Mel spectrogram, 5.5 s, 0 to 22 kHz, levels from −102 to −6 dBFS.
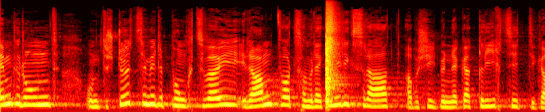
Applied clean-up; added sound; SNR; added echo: none; Snare drum; 2 dB; none.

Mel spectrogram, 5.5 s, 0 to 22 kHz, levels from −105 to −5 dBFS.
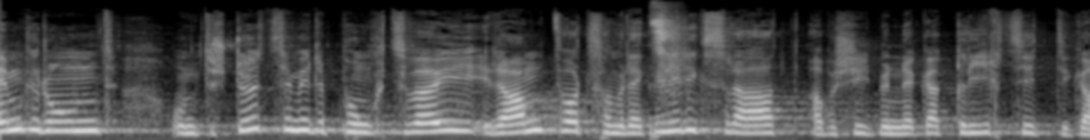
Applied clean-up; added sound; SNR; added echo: neural mask model Resemble Enhance denoiser.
